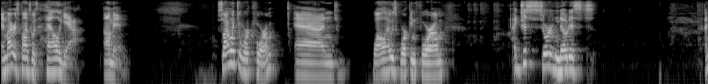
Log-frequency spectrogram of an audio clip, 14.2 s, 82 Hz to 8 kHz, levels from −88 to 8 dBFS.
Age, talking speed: 20-39, 120 wpm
